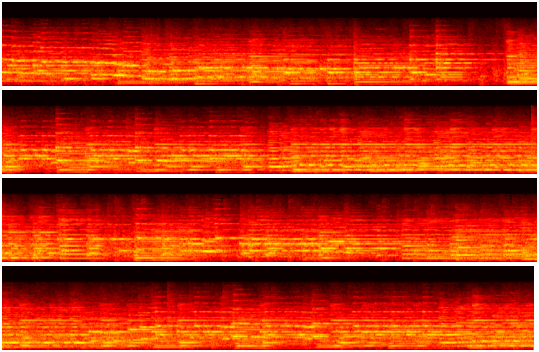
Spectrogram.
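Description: Angelus pianola, a pedal-pumped player piano, playing a waltz from a paper music roll, dense with many notes, with a brief break about six and a half seconds in.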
